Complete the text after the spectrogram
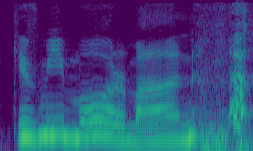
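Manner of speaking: loud, drawn-out, bad Jamaican accent, man's voice. Speaker retells what he called out, in a terrible jamaican accent. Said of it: "calling out in a terrible Jamaican accent".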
